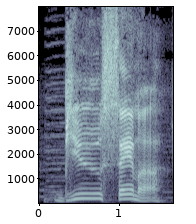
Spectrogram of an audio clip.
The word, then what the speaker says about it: Buscema: Here's the pronunciation. Buscema.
